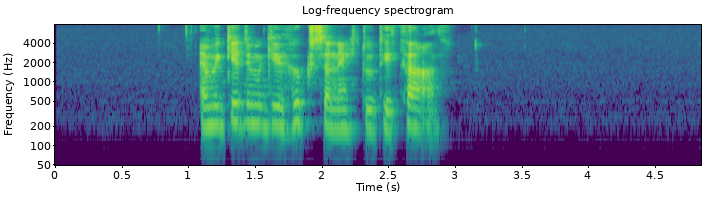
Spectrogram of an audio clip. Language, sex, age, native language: Icelandic, female, 40-49, Icelandic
